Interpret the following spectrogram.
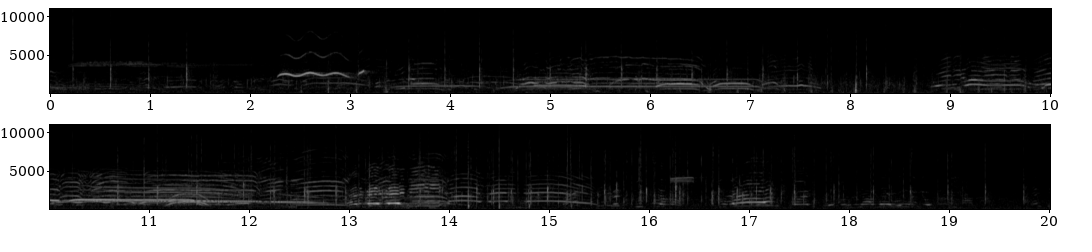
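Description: Several high-pitched voices of softball players and spectators shouting and cheering over one another, loudest in the middle, as runners come round to score.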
